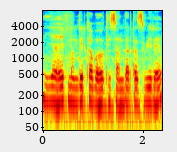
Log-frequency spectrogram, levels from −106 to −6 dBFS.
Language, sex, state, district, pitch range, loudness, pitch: Hindi, male, Chhattisgarh, Bastar, 135-145 Hz, -15 LUFS, 140 Hz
